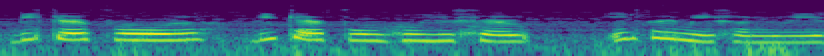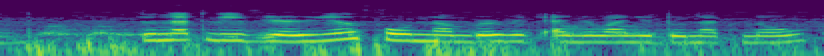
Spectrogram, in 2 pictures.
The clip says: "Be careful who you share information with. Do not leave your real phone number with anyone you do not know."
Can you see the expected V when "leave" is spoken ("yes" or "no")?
yes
